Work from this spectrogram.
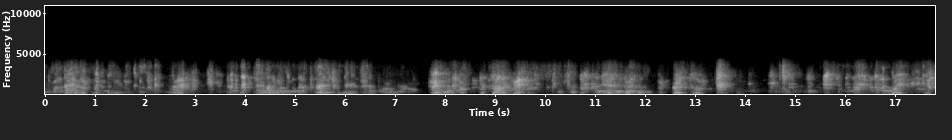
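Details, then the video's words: A young puppy keeps up a long run of sharp yelps and whiny cries, closely packed for about seven seconds, then a short pause before the bursts start again and carry on steadily. "babi dog"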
